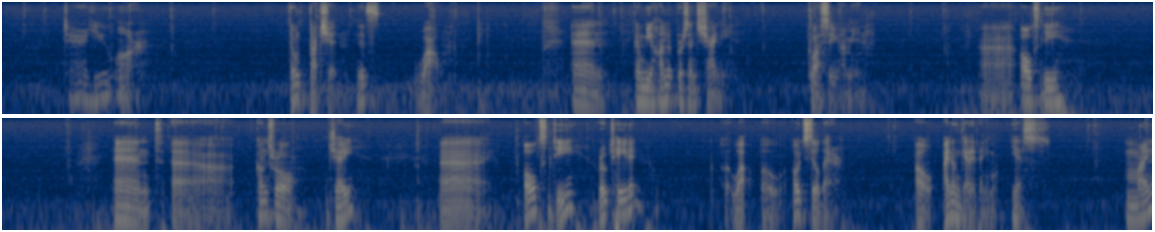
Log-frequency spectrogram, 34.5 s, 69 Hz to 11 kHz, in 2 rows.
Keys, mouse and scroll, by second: 3.3-7.2 drag, 7.2 KP_3, 9.4-13.1 drag, 13.7-15.6 drag, 15.7 alt+d, 15.9-18.3 drag, 16.3-17.6 right drag, 18.5-22.2 middle drag, 22.2 ctrl+shift+j, 25.4 alt+d, 25.8-27.6 drag, 26.2 r, 29.4-32.5 right drag, 29.9 r, 31.8 r, 33.7-34.5 drag.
